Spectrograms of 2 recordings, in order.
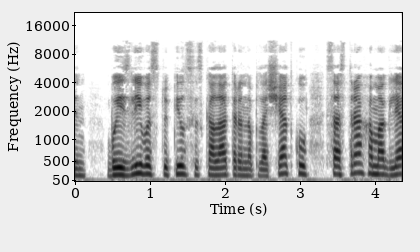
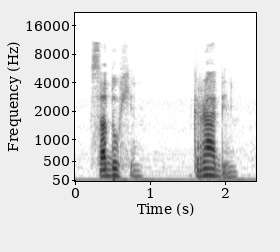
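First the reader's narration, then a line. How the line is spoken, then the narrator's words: Barely audible. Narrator (Russian): едва слышно произнес он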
